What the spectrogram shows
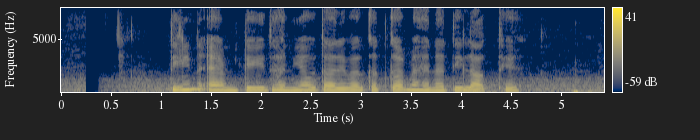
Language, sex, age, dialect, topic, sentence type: Chhattisgarhi, female, 31-35, Western/Budati/Khatahi, agriculture, question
